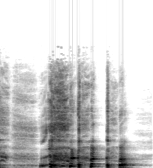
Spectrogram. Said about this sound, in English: smoker's cough.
